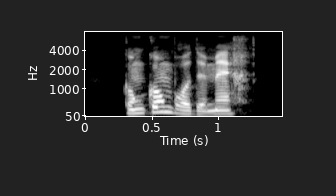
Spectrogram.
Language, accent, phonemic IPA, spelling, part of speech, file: French, France, /kɔ̃.kɔ̃.bʁə d(ə) mɛʁ/, concombre de mer, noun, LL-Q150 (fra)-concombre de mer.wav
- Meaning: sea cucumber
